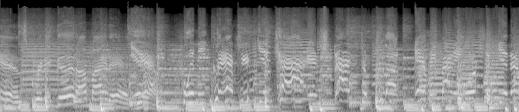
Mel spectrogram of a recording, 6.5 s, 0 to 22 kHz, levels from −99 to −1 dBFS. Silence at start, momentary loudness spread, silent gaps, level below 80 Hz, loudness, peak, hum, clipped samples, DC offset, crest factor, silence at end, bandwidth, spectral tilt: 0 s; 3 LU; none; -36 dBFS; -16 LUFS; 0 dBFS; none; under 0.1%; under 0.1%; 14 dB; 0 s; 17 kHz; -5 dB/octave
